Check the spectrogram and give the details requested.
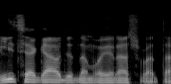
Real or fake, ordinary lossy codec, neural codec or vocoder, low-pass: fake; MP3, 48 kbps; codec, 24 kHz, 3.1 kbps, DualCodec; 10.8 kHz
